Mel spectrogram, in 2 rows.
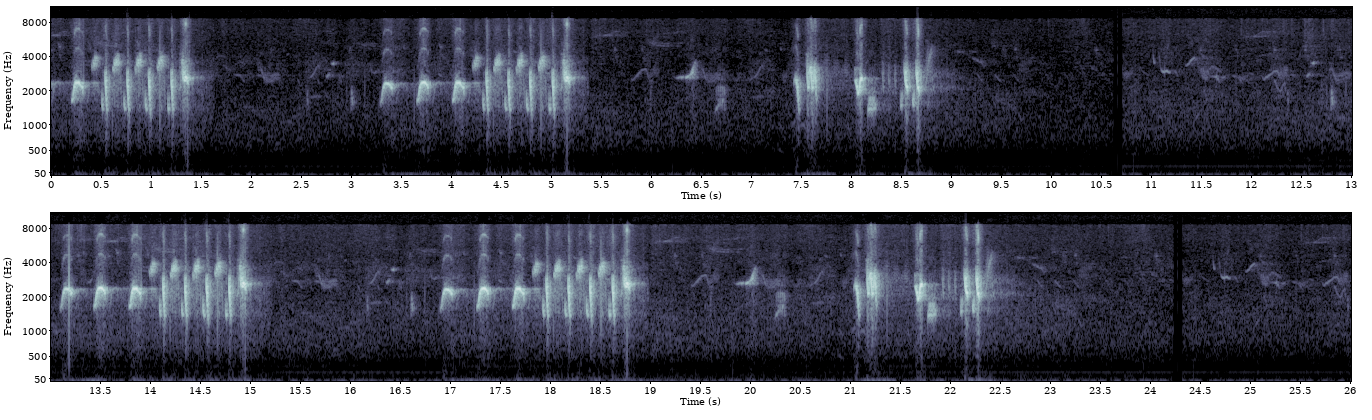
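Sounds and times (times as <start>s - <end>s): small songbird singing: 0.0s - 26.0s.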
